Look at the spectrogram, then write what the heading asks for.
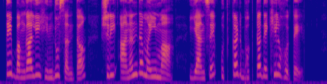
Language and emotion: Marathi, neutral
